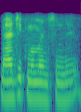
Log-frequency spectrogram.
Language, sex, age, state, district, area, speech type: Telugu, male, 60+, Andhra Pradesh, Chittoor, rural, conversation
